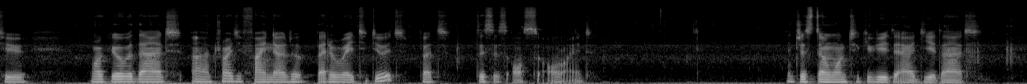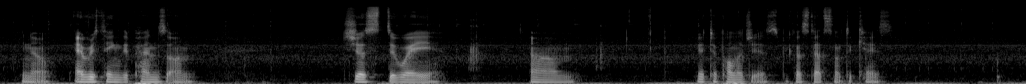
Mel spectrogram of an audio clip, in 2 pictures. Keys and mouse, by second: 0.4 b, 1.4 click, 1.7 Tab, 2.1 Tab, 2.6 a, 3.6 Tab, 5.3 Tab, 6.0 Tab, 6.9 Tab, 8.6-10.1 drag, 9.0 g, 10.7-13.9 drag, 12.8 g, 14.1 Tab, 15.9 middle drag, 17.5 Tab, 18.1 g, 20.4 g.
